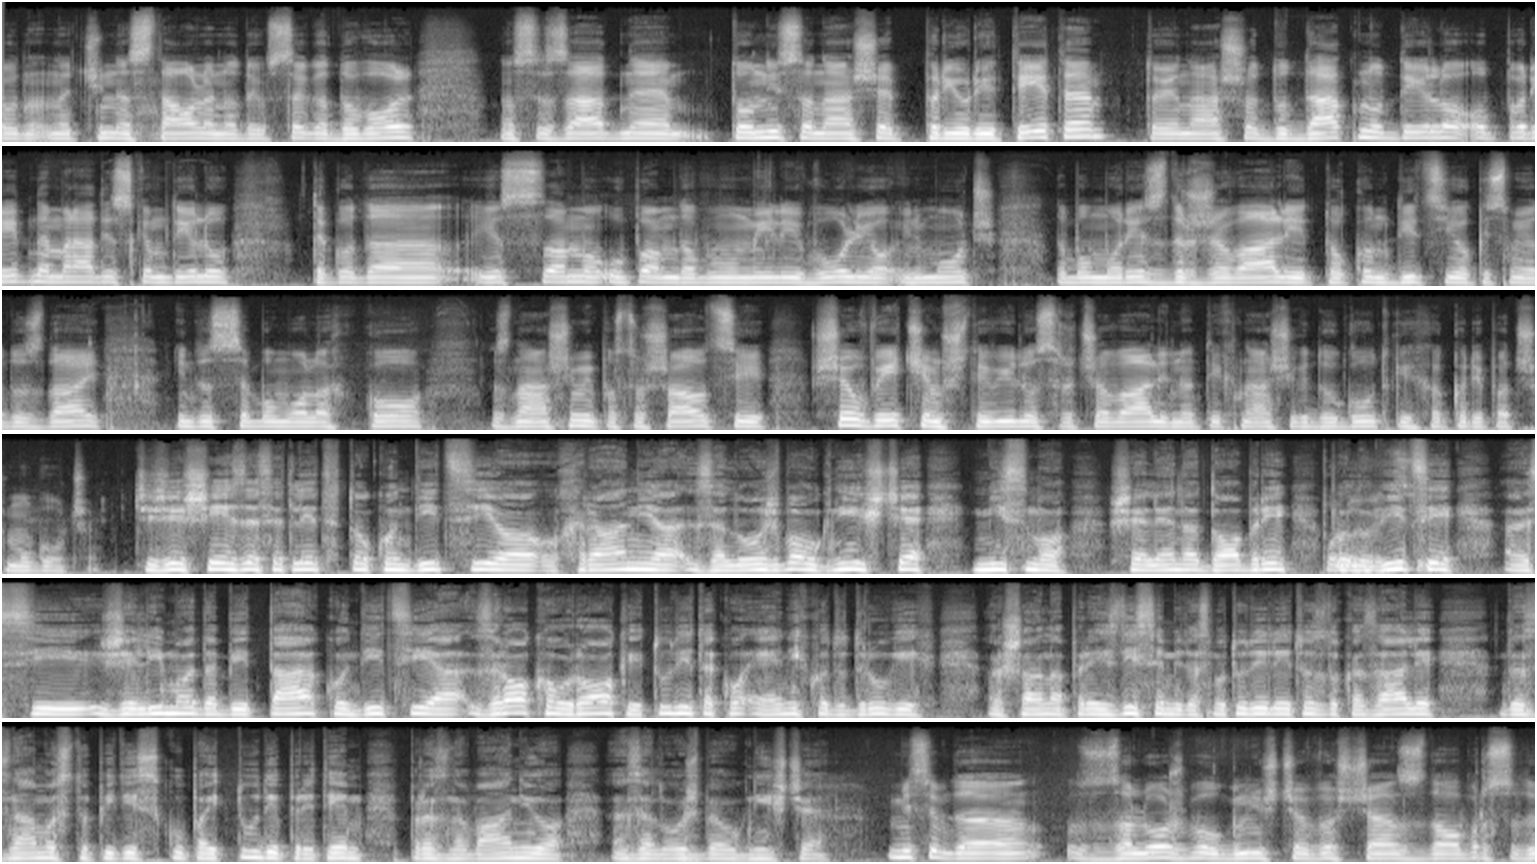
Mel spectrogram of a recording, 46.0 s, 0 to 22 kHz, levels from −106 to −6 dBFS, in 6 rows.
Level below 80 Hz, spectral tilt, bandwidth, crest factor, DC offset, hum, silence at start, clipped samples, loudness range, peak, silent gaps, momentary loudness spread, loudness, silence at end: -46 dBFS; -6 dB/octave; 16.5 kHz; 14 dB; under 0.1%; none; 0 s; under 0.1%; 5 LU; -2 dBFS; none; 8 LU; -16 LUFS; 0 s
